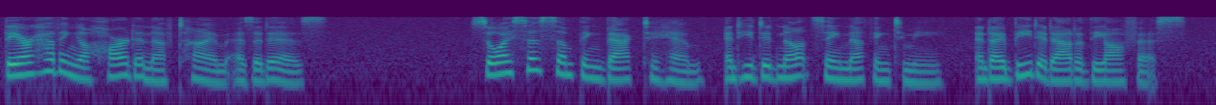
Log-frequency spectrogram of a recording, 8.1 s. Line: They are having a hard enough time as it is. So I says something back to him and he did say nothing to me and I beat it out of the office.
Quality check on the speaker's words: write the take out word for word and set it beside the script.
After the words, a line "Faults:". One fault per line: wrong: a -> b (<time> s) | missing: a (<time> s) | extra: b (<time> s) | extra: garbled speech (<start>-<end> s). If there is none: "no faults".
They are having a hard enough time as it is. So I says something back to him and he did not say nothing to me and I beat it out of the office.
Faults:
extra: not (5.2 s)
